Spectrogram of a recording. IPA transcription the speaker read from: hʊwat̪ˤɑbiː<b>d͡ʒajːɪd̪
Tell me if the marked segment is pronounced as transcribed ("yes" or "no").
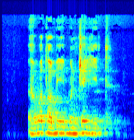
yes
